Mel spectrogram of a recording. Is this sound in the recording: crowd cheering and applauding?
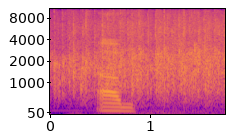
yes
